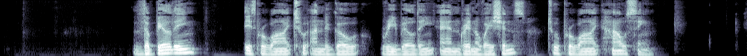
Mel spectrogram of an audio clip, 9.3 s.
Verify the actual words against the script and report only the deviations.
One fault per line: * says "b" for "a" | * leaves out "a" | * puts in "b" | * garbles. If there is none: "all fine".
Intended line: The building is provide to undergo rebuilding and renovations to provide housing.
all fine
